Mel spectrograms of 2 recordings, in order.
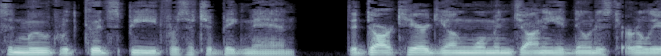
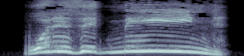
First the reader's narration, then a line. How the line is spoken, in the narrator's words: Johnny screamed, but no sound passed his lips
